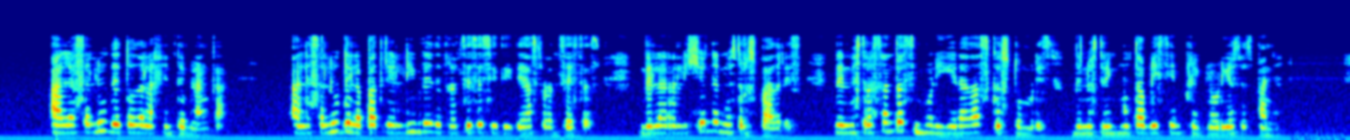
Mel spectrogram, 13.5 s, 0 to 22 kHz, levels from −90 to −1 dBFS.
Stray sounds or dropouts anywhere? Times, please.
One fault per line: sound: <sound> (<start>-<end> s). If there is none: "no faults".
no faults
